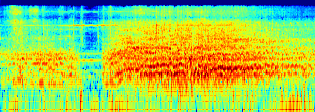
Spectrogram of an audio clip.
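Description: Plastic tyres crunch over twigs and dry leaves.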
